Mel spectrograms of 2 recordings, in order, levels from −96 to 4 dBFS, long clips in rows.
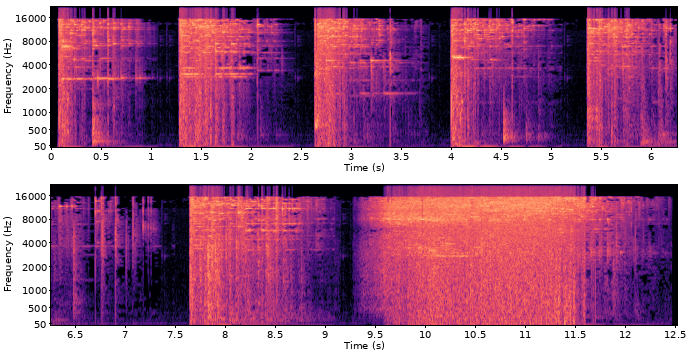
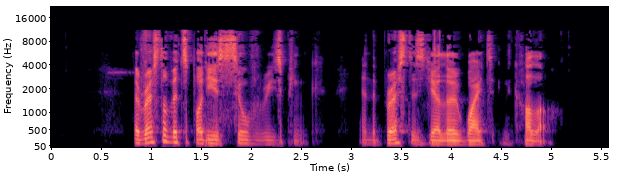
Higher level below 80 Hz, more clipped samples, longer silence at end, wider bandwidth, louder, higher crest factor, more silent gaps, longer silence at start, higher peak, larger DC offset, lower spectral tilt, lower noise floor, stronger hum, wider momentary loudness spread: first, -42 dBFS vs -52 dBFS; first, 6% vs under 0.1%; second, 0.35 s vs 0.65 s; first, over 20 kHz vs 11.5 kHz; first, -3 LUFS vs -18 LUFS; second, 8 dB vs 20 dB; neither; second, 0.1 s vs 0.85 s; about the same, 0 dBFS vs -2 dBFS; neither; second, 1.5 dB/octave vs -2.5 dB/octave; second, -44 dBFS vs -54 dBFS; neither; about the same, 19 LU vs 18 LU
